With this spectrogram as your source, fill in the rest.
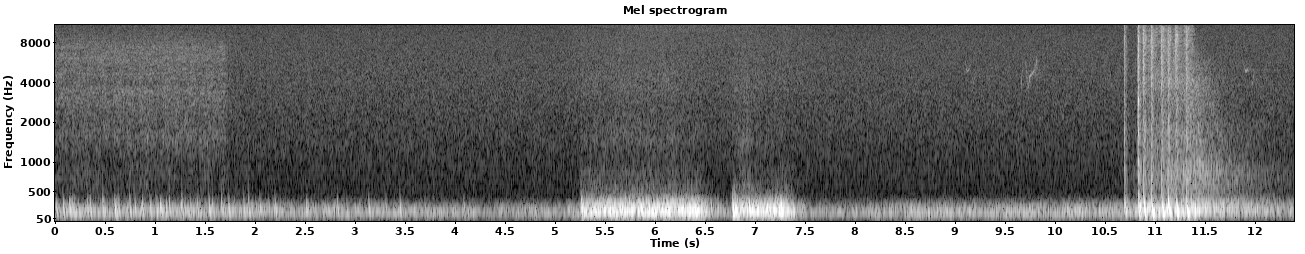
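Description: Machine gun fire in the WWII strategy video game Second Front at Stalingrad: a low, faint rattling hum throughout, with louder bursts about midway and a short sharp burst near the end.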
